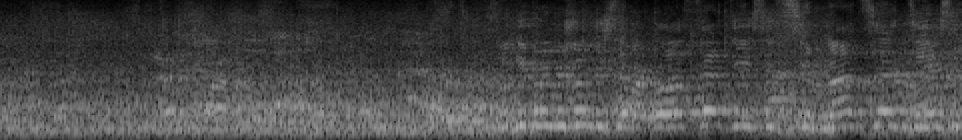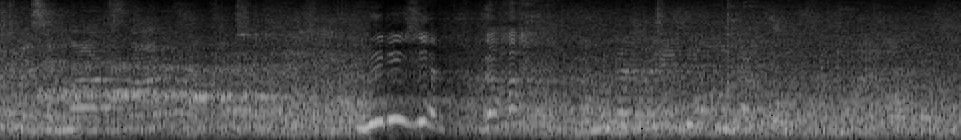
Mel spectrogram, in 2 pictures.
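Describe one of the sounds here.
Several people talk nearby with animation.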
